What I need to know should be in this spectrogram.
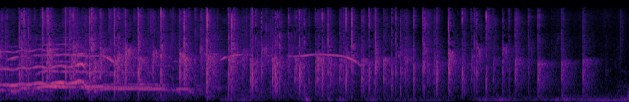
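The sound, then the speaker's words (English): Audience applause at a live show, starting after a brief voice and swelling into dense clapping with many overlapping hand claps that continue steadily to the end. “I think the audience is having a good time. Pretty confident, but it's nice to hear the audience applauding.”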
